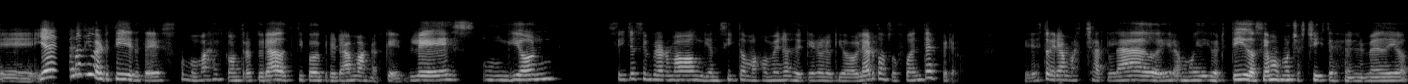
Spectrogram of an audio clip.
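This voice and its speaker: A woman speaks at medium pitch in a bright, sharp tone at a fairly quick pace. Her loudness swings widely over a quiet background. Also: ordinary pitch variation. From Argentina, Posadas, Misiones. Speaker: science communicator, data engineer. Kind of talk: online talk. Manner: fast; hesitant fillers.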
